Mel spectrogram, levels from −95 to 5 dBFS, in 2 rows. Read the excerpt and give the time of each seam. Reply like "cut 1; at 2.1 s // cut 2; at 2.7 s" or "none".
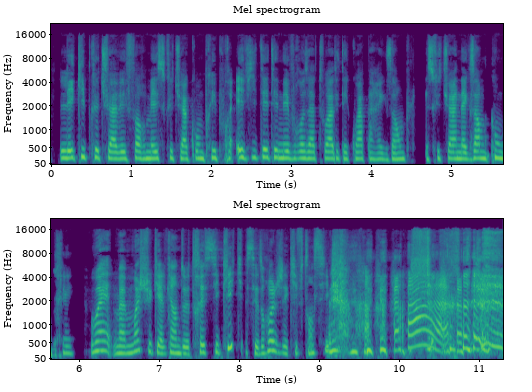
cut 1; at 3.6 s // cut 2; at 8.6 s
